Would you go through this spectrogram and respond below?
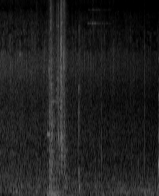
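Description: Door in the horror video game Doors opening with a short creaking slide, faint against a quiet background, followed by a small thud near the end.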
